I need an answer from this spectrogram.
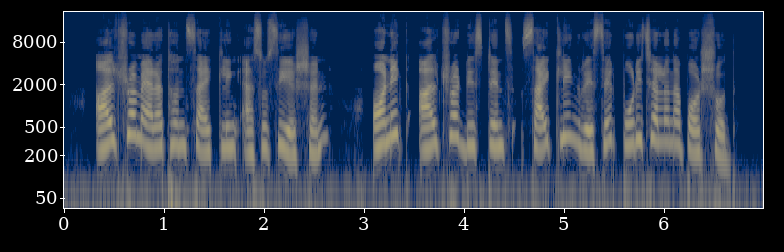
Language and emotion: Bengali, neutral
